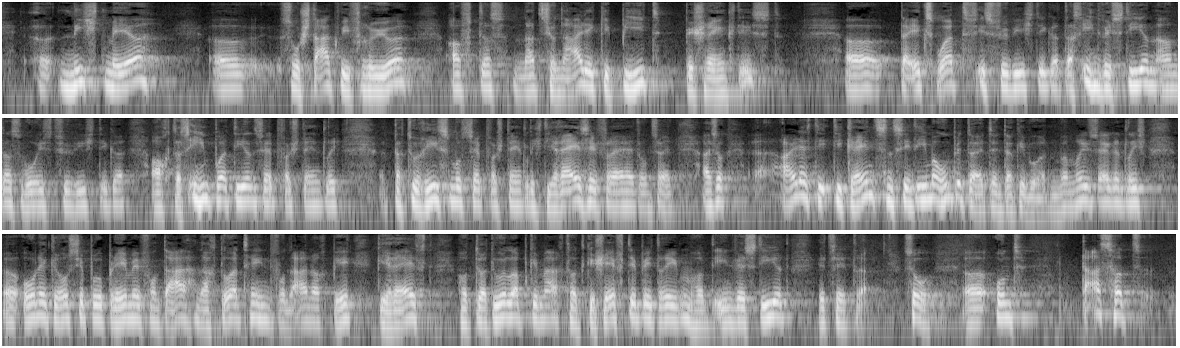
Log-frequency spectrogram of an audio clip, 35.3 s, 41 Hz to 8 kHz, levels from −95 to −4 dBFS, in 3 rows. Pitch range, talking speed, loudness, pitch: 125-155 Hz, 130 wpm, -19 LUFS, 140 Hz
